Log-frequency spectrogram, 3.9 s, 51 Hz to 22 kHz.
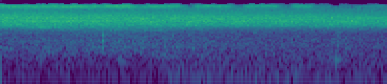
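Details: Cicadas singing in a summer forest along a park hill trail in July 2024, during a rainy-season heatwave: a dense, continuous high hissing buzz with no breaks, steady in loudness throughout.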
